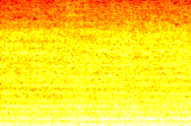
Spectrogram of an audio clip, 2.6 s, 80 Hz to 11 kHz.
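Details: Early 1960s Bell and Howell 16mm tube projector, warmed up, running forward: steady even mechanical whir, no knocks or catches; runs fine despite a cracked worm gear, owner plans J-B Weld reinforcement.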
